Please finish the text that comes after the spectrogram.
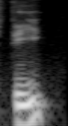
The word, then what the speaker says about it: phi: Well, it's PHI, like the Greek letter, which I think is really pronounced as phi, but for It some is. reason, I always thought it was 5 for some reason.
